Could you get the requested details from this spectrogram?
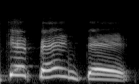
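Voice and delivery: a high, loud cry of alarm; shouting. A narrator's reading. Pigeon shrieks at long-necked Alice, loud high cry. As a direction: shriek the word at her like a startled bird.

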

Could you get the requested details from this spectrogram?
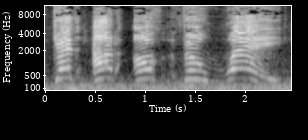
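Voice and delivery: each word spelled out slowly; slow emphatic demand. Real, not acted. Scolding people who walk straight at her, slow and emphatic. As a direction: drag it out so they finally get it. Ranting at pedestrians blocking her.

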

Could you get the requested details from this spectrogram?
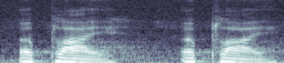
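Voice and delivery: APPLY with a short "uh", weight on PLY; stress on PLY. Shown as a demonstration. Teacher modelling the word for learners, stress on PLY. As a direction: hit the second syllable of "apply", falling. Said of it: "trọng âm của nó rơi vào âm ply".

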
